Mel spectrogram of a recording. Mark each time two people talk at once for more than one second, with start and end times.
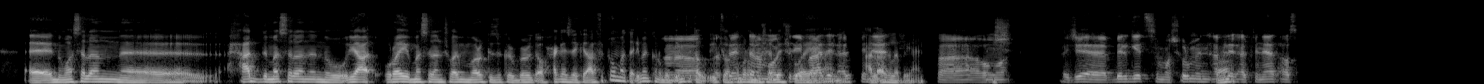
6.6-8.9

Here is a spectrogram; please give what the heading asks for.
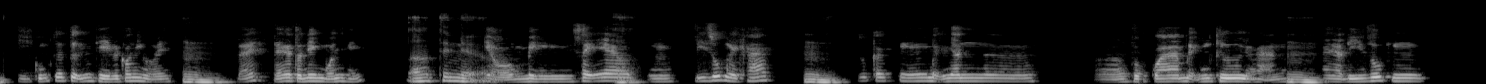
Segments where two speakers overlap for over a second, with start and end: none

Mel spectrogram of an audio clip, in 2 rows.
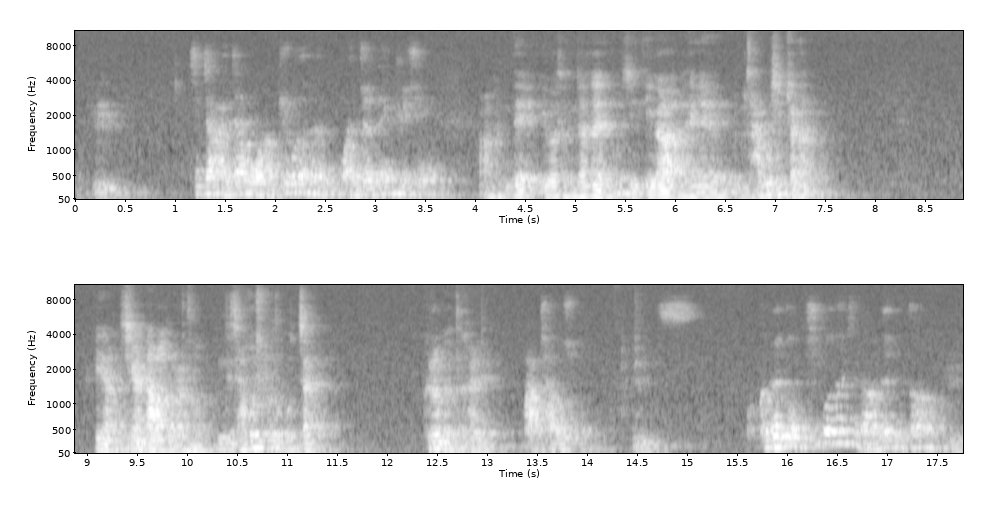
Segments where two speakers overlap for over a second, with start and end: none

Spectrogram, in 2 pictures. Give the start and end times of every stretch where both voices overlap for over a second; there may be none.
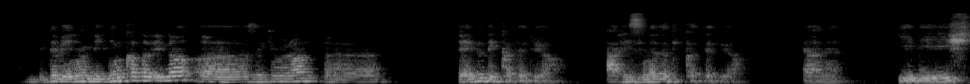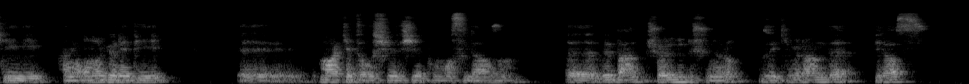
none

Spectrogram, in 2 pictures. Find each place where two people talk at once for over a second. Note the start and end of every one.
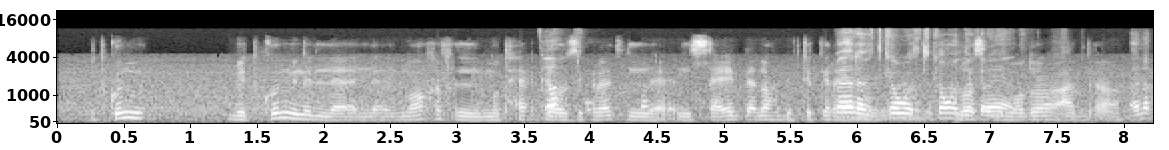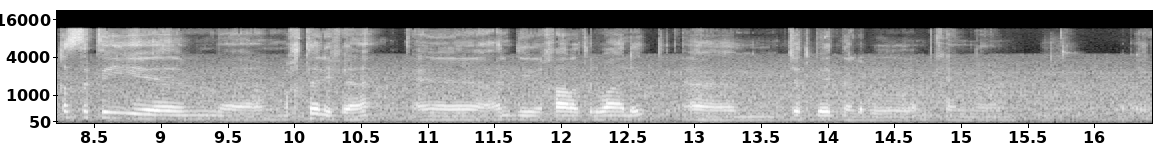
5.8-7.2

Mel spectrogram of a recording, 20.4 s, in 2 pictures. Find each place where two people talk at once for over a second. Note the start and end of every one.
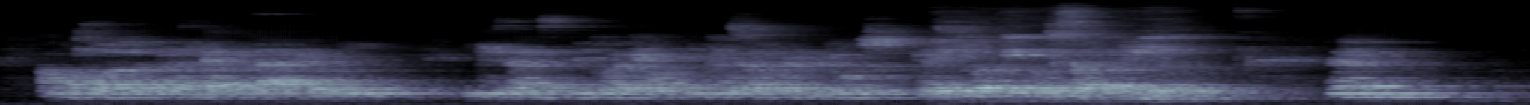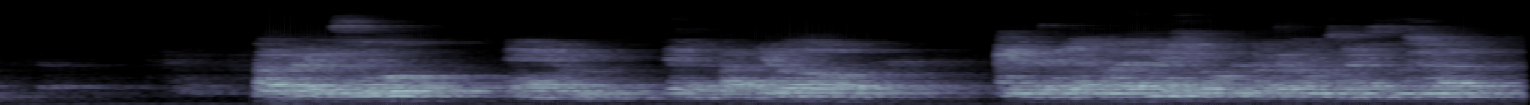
6.2-7.5

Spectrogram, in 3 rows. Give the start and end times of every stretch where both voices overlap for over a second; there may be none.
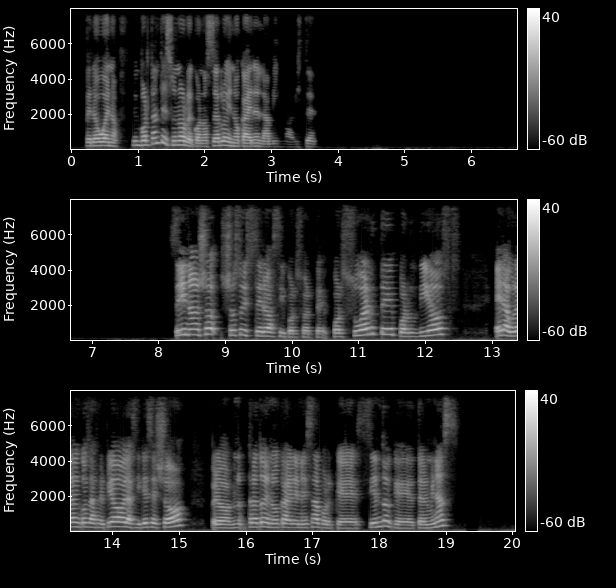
none

